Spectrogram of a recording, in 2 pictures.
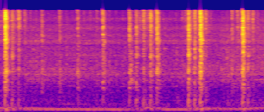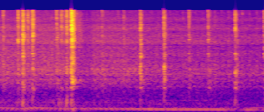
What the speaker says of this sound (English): Sounds like it's got a bad miss.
